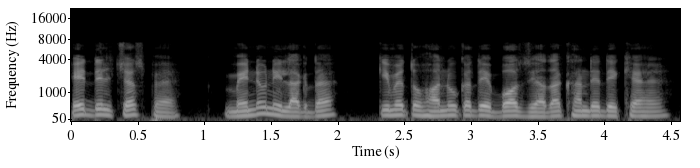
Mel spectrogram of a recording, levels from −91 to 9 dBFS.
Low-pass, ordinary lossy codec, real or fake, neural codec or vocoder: 7.2 kHz; AAC, 64 kbps; real; none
